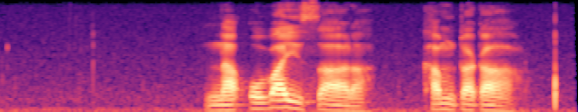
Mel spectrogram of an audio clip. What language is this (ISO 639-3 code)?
ven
